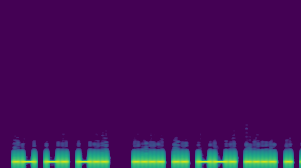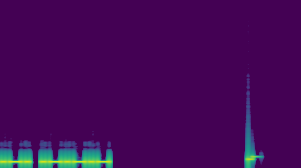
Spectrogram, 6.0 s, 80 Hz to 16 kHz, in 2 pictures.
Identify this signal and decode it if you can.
Morse code, heard as a keyed tone, about 30 wpm, 700 Hz. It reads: AND HIGHER.
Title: Additional Easy Phrases 30wpm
